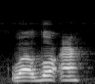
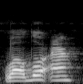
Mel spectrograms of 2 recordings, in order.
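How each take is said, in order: Both takes have the same delivery.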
